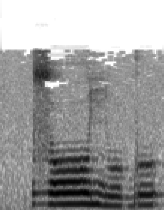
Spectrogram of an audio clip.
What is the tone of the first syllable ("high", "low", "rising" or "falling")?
high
